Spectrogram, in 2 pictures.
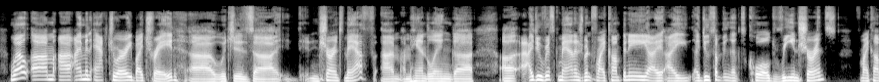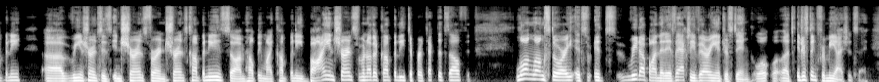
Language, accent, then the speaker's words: English; New York City, New York, United States; I grew up in Queens. I grew up, uh, about two blocks from Saint John's University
